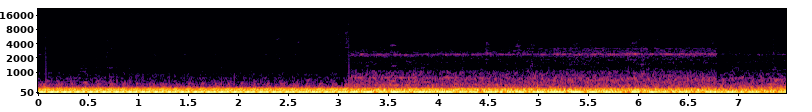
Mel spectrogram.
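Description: Passenger train running, heard from inside the carriage: a steady low rumble, with a steady high whine joining about three seconds in and dropping out near the end.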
